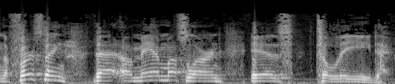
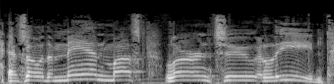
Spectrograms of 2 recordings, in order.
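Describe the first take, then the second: First: Slowed down, each word weighed; emphatic slow delivery. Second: Much slower, stretched out for weight; emphatic slow restatement. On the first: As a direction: lay it down slowly like a key point. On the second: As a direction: drag it out so it sinks in. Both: Shown as a demonstration.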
